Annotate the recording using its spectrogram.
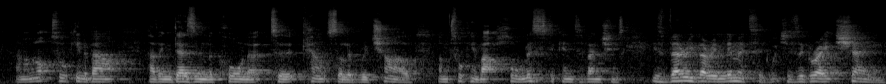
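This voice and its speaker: Against audible room echo, a man with an English accent talks fairly quickly at a medium pitch, his intonation fairly even. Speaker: virtual school head, conference speaker. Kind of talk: conference talk.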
